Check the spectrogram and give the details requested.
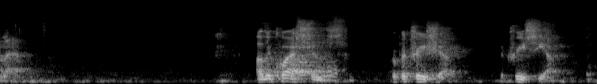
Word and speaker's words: Patricia: Patricia. Got to get the accent on the right syllable there.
